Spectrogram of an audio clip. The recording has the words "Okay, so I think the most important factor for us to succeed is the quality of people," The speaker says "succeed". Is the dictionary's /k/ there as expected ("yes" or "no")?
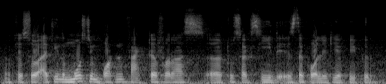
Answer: yes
